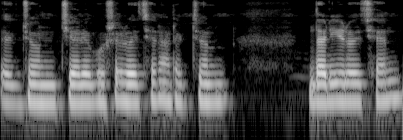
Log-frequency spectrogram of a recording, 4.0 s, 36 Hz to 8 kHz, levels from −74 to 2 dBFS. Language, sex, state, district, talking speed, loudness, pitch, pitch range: Bengali, male, Tripura, Unakoti, 120 wpm, -19 LUFS, 160 Hz, 155-165 Hz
